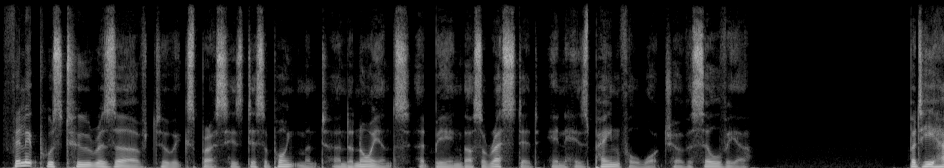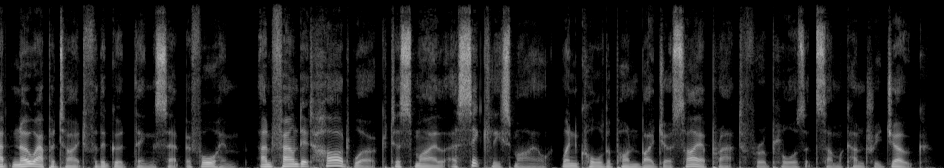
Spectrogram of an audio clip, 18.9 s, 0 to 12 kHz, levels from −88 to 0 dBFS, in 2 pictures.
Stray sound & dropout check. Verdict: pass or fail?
pass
